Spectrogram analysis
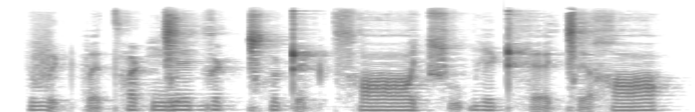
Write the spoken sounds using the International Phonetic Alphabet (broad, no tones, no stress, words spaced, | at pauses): vḛʈpɛ̰t̪ʰɒʈŋ͡ǀe ɡə˞ʈǀʰuʈɛ̰ʈt͡sʰɒː t͡ɕʰṵɓiːʈhɛ̰ ǀḛχɒ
